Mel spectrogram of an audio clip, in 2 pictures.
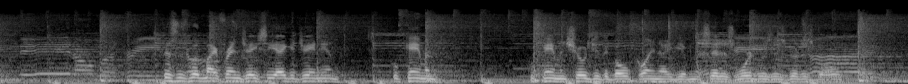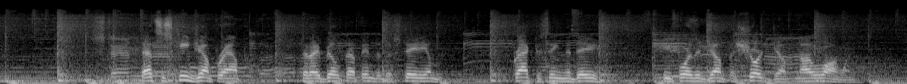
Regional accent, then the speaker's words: Butte, Montana, United States; Well, I grew up in Butte, Montana, worked in the mines there underground a mile, and I had a tough life growing up. I was raised by grandparents

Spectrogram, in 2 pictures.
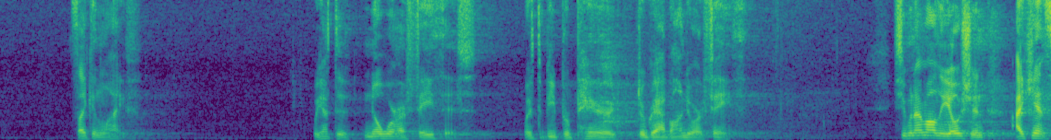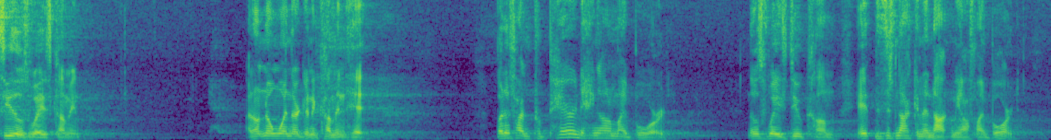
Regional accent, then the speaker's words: Huntington Beach, California, United States; And I grew up in Huntington Beach, so I love to surf, Surf City.

